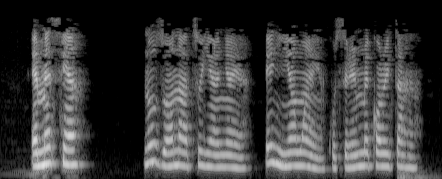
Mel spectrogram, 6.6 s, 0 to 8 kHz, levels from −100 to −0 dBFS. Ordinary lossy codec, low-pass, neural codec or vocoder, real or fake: MP3, 24 kbps; 7.2 kHz; none; real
